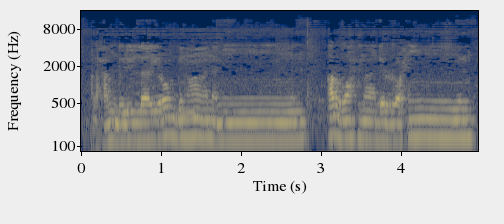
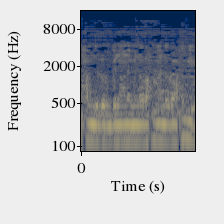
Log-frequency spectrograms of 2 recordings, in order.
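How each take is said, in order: First: It is recited with the long vowels held long. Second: It is recited fast with long vowels cut short. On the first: Every letter is kept, so the recitation is valid. The speaker calls it right. "pasti dia panjang karena ada ya mati" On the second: Letters are dropped, making the recitation invalid. The speaker calls it wrong. "dia jurusnya jurus lari lari panter dia"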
